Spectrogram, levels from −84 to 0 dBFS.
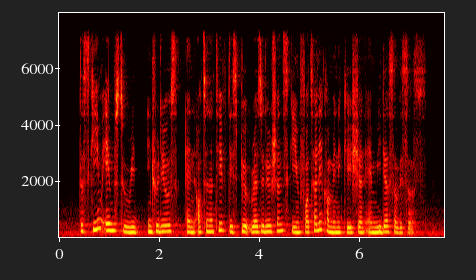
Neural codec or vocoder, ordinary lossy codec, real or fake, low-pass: vocoder, 44.1 kHz, 128 mel bands every 256 samples, BigVGAN v2; none; fake; 7.2 kHz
